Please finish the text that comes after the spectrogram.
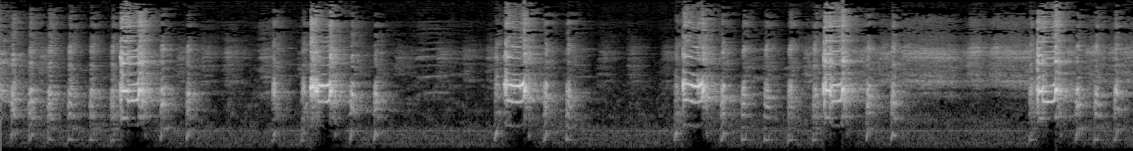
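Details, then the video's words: After laying an egg, a red junglefowl cackles repeatedly: six harsh squawking bursts, each trailing into a run of quick clucks, against a constant low background drone. "AYAM HUTAN SELEPAS BERTELUR"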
